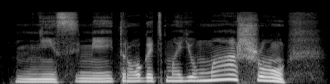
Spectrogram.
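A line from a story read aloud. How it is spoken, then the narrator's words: Hissing cat. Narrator (Russian): зашипела кошка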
